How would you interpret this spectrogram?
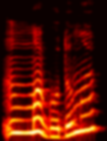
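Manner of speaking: high-pitched, hesitant answer; reply as if caught off guard; taken aback. A narrator's reading. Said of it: "Лера опешила".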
